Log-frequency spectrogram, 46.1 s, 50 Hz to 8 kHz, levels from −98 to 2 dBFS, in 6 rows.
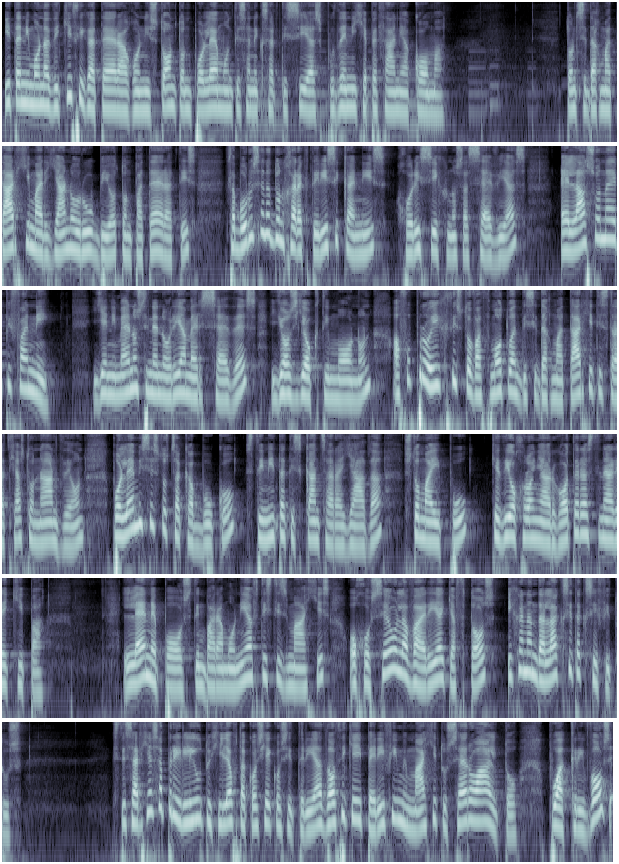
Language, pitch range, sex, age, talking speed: Greek, 160-210 Hz, female, 30-49, 115 wpm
